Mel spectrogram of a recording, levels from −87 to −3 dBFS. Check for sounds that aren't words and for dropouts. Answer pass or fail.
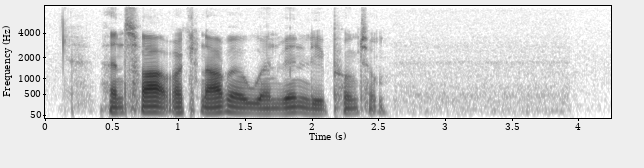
pass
